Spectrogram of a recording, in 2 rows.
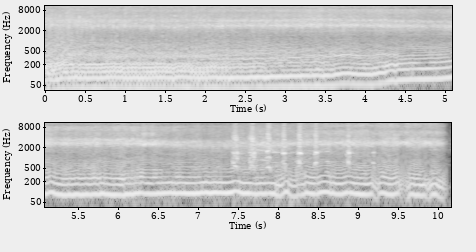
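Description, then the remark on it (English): A voice imitates a giant's long fart, Andre's in the wrestling ring: one loud, unbroken, low buzzing drone lasting about ten seconds, its pitch wobbling and bubbling more toward the end, with a few sputtering bursts before it stops. “You know how long a giant can fart? About 37 seconds is what I can.”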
